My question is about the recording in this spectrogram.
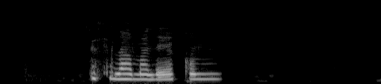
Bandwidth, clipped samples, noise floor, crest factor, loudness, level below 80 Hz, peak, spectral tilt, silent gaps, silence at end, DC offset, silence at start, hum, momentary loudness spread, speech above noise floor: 7.2 kHz; under 0.1%; -85 dBFS; 18 dB; -27 LUFS; -76 dBFS; -12 dBFS; -8 dB/octave; none; 1.6 s; under 0.1%; 0.9 s; none; 11 LU; 59 dB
